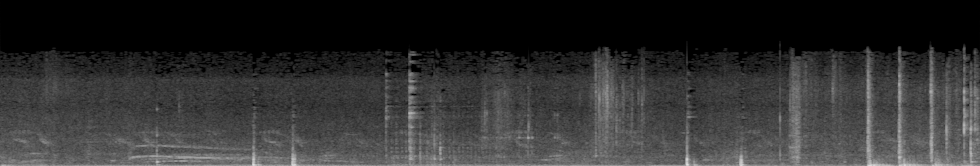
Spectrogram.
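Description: A few sharp, scattered taps of a wooden spoon against bowl and mortar, then a quick run of heavy thuds near the end as a wooden pestle pounds papaya salad in a mortar.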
